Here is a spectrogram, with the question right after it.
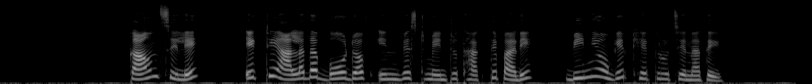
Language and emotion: Bengali, neutral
